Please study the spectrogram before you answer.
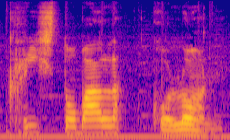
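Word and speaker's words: Cristóbal Colón: the name Christopher Columbus you say Cristobal Colon Cristobal Colon okay um so let's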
